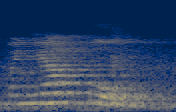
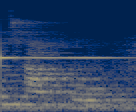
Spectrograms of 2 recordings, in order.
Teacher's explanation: ada fonem S dia berubah jadi huruf palatal nasal atau grafem ny. Contohnya itu ada kata sapu ketika dia bertemu dengan menasal dia akan menyapu bukan menjadi mensapu.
